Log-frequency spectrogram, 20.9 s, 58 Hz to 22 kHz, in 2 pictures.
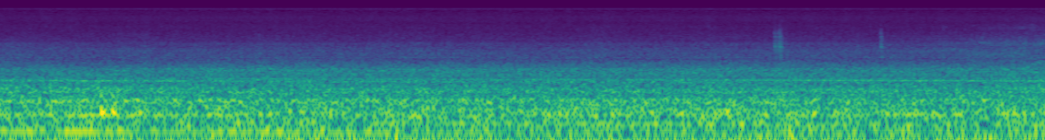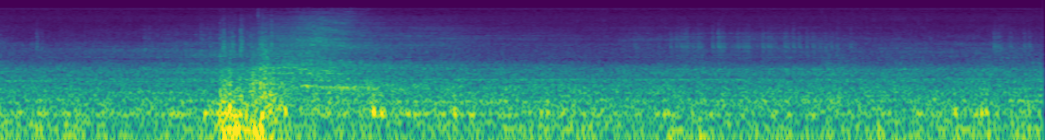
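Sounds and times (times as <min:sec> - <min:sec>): car driving slowly interior: 0:00.0 - 0:20.9.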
